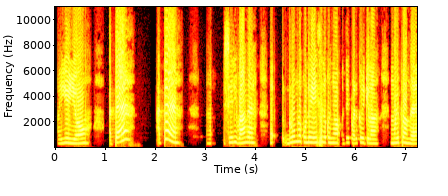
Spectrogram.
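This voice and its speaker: Someone voicing a very high-pitched young bride. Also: fairly even intonation, moderate pace, pauses often, fairly bright tone, dry recording. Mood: alarmed. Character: shy young newlywed bride, caring and gentle. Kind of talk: cartoon voice acting.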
